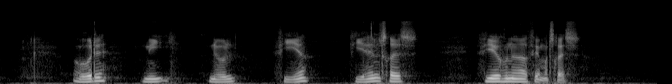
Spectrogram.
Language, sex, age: Danish, male, 40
